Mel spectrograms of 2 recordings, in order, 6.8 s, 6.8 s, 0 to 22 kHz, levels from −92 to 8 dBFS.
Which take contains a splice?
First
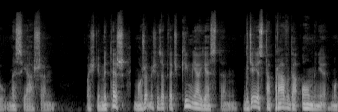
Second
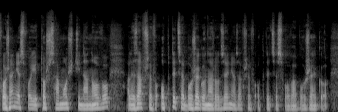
first; 2 cuts; at 2.6 s, 4.8 s

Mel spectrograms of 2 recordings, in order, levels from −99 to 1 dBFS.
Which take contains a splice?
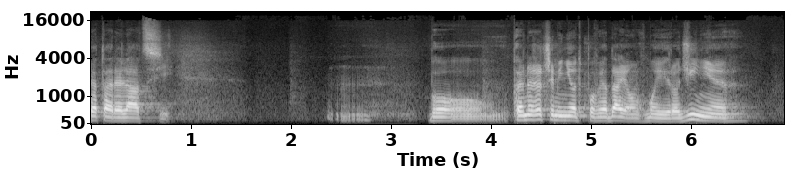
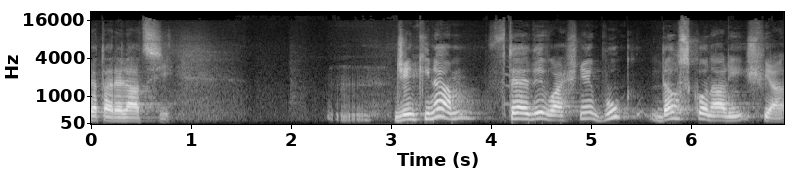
second; 1 cut; at 3.0 s

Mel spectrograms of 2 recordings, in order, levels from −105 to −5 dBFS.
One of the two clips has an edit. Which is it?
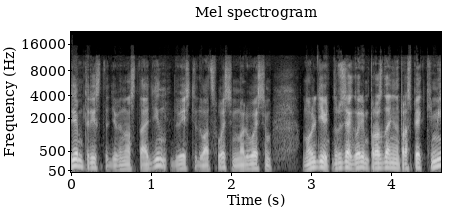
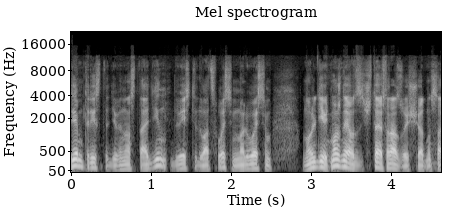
first; 1 cut; at 3.2 s

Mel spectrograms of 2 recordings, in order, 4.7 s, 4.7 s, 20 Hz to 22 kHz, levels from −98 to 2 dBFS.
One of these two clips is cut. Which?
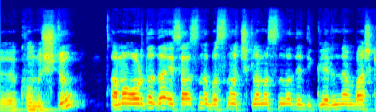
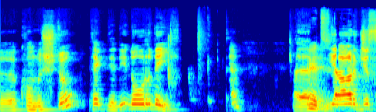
second; 2 cuts; at 1.1 s, 2.8 s

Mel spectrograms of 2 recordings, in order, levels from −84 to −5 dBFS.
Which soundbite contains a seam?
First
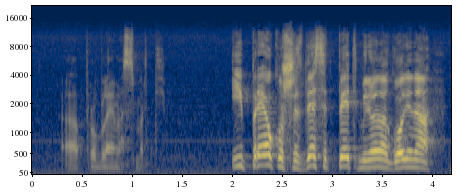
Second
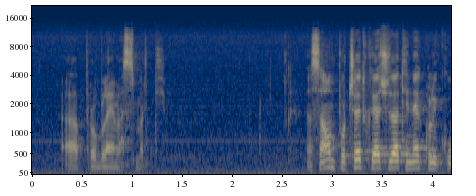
first; 1 cut; at 1.9 s

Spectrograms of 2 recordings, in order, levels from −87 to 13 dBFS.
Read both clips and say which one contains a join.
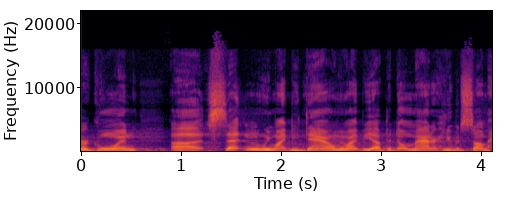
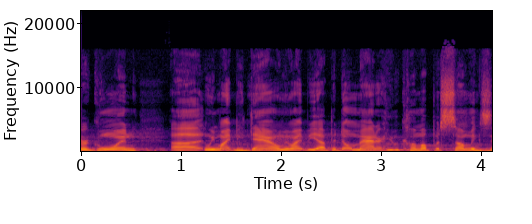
second; 2 cuts; at 1.2 s, 3.0 s

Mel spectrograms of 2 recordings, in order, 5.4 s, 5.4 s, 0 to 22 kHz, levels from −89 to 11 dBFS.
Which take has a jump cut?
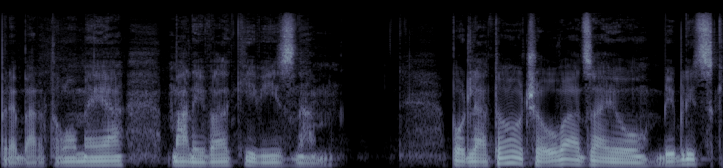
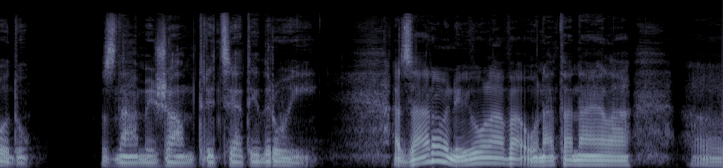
first; 1 cut; at 1.2 s

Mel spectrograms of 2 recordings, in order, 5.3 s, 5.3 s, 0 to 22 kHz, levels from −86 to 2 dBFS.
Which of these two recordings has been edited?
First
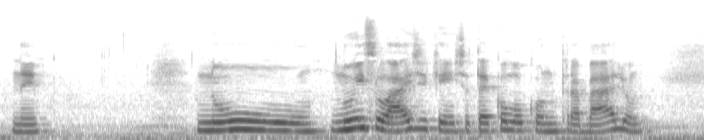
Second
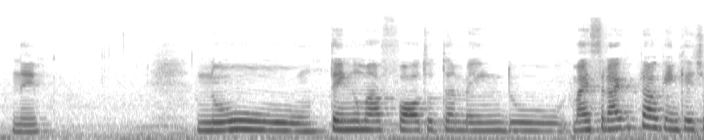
second; 2 cuts; at 2.5 s, 4.3 s

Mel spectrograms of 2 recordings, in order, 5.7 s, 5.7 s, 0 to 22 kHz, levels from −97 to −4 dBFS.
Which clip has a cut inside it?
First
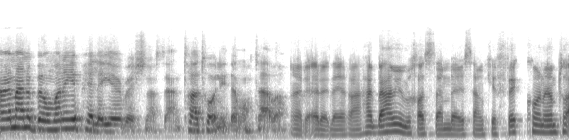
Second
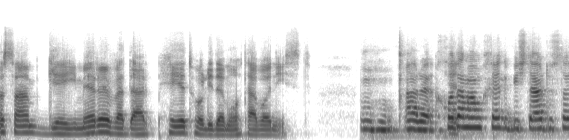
first; 1 cut; at 3.3 s

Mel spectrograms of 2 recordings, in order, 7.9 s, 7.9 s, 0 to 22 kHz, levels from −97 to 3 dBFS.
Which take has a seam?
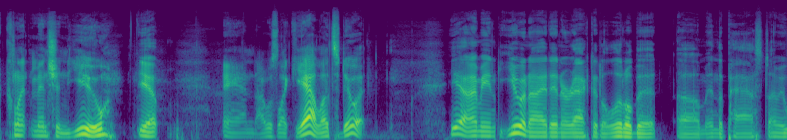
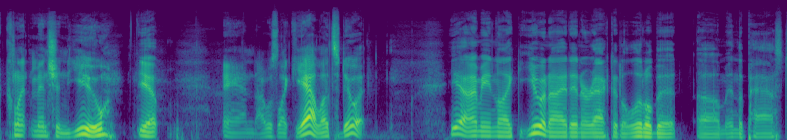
first; 1 cut; at 4.9 s

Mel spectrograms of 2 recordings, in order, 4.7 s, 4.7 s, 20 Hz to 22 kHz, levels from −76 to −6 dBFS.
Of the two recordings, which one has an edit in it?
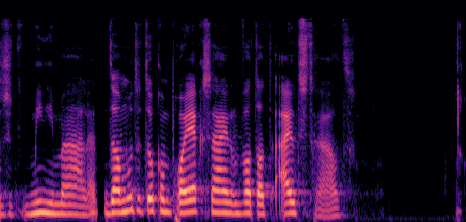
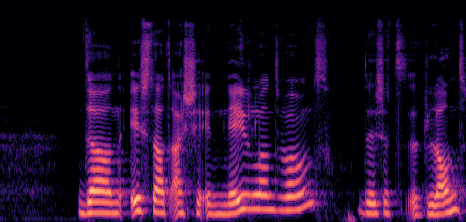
first; 1 cut; at 1.0 s

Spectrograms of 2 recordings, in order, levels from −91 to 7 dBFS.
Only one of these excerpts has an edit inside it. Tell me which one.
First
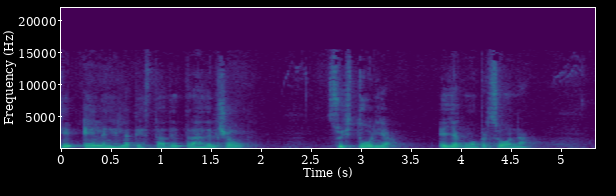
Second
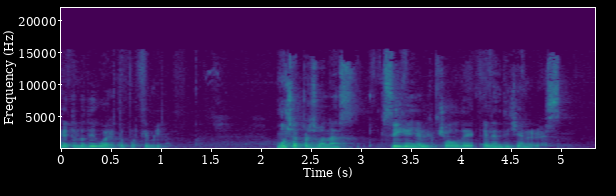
second; 1 cut; at 4.1 s

